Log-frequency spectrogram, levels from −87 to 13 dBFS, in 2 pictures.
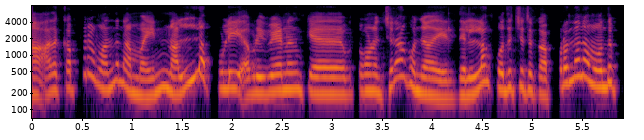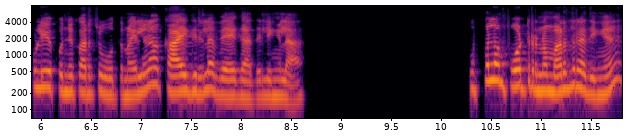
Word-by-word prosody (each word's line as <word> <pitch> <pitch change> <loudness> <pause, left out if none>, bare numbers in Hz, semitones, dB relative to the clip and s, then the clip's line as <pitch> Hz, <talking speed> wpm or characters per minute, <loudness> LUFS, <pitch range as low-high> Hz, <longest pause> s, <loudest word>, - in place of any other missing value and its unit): அதுக்கப்பறம் 250 - -5
வந்து 270 +8 -3
நம்ம 205 -4 -2
இன்னும் 240 +1 -1
நல்ல 290 - 0 0.2
புளி 245 0 -1
அப்டி 200 +2 0
வேணும் 235 +2 +1
கே 200 -1 +2 0.4
தோணுச்சுனா 225 - -3
கொஞ்சம் 200 -6 +1
இதெல்லாம் 190 - -1
கொதிச்சதுக்கு 235 -4 -1
அப்பறம் 290 - -2
தான் 410 - +1
நம்ம 285 -7 +2
வந்து 305 +3 0
புளிய 260 0 +2
கொஞ்சம் 210 -1 -2
கரைச்சி 205 +1 -1
ஊத்தணும். 185 0 -3
இல்லன்னா 255 +8 +1
காய்கறிலா 215 +2 +5
வேகாது. 170 -2 -1
இல்லங்களா? 175 0 -2 1.8
உப்பெல்லாம் 330 +3 +3
போட்றணும் 255 -6 +3
மறந்துறாதீங்க! 220 -4 +2
225 Hz, 140 wpm, -21 LUFS, 200-260 Hz, 1.8 s, காய்கறிலா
